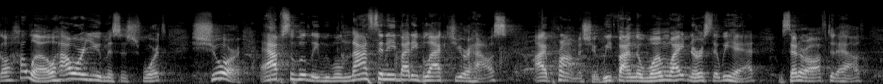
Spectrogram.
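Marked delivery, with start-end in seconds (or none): 0.1-6.0 code-switched, put-on phone voice. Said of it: "'cause I could change my voice".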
